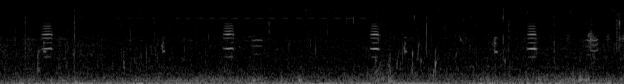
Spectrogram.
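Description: A bird calling in short, pitched notes about every second and a half, over a low, even background noise.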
